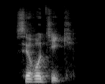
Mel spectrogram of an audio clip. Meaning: cerotic
- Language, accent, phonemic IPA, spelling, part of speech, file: French, France, /se.ʁɔ.tik/, cérotique, adjective, LL-Q150 (fra)-cérotique.wav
